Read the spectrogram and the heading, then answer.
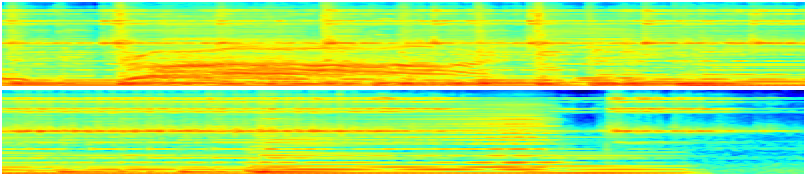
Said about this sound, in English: Nice work there on the jingle bells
